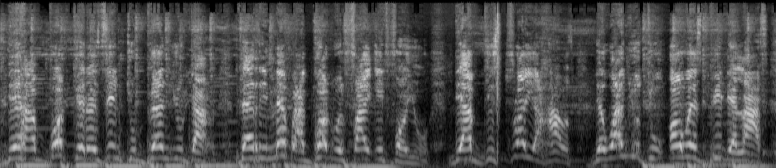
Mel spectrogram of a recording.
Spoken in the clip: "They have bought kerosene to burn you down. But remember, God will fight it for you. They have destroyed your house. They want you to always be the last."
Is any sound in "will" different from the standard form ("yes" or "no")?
no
